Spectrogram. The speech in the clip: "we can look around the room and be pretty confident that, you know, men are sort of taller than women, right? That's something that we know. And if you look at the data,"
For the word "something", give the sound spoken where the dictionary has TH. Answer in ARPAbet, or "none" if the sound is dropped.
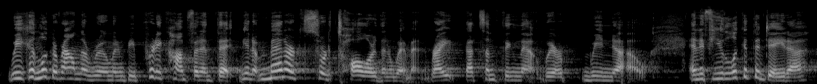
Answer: TH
